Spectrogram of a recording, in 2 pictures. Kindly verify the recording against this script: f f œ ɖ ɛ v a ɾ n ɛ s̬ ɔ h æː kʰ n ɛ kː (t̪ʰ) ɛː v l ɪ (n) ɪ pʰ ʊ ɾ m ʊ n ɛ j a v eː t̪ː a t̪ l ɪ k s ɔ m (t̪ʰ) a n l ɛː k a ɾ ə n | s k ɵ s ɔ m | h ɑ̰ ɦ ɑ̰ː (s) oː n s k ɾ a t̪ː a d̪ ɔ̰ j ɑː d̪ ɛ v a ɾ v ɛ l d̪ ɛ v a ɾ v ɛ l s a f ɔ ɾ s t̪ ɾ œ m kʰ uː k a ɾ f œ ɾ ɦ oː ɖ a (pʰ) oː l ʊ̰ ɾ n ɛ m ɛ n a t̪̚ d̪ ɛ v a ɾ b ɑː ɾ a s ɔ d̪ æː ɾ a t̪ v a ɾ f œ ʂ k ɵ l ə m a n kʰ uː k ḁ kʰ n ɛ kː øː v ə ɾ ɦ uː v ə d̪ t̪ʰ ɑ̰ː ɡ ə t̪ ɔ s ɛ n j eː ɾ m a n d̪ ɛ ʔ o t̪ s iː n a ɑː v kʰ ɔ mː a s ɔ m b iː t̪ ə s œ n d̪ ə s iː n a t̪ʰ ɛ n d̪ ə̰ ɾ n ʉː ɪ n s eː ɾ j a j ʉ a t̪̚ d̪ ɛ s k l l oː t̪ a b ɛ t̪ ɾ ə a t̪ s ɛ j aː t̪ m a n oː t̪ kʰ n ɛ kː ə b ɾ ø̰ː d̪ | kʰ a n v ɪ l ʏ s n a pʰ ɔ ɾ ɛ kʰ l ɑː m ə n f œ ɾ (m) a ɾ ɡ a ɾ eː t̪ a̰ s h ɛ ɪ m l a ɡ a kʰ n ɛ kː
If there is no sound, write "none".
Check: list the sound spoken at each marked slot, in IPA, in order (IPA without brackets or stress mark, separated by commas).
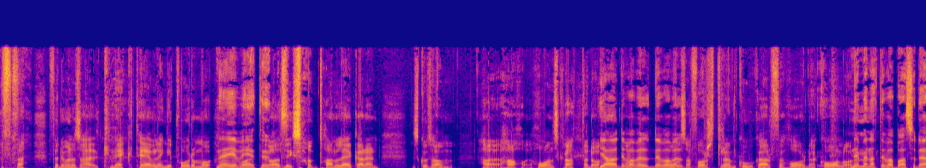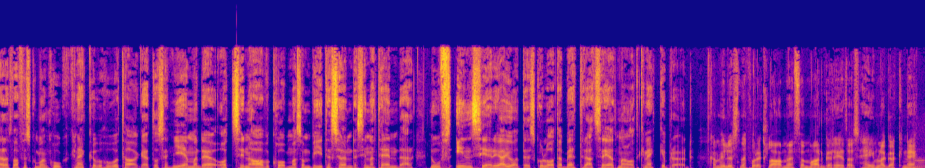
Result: t̪ʰ, ŋ, t̪ʰ, h, kʰ, m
